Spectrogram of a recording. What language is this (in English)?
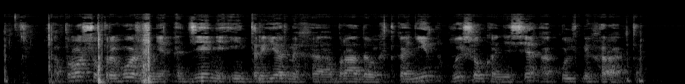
Belarusian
